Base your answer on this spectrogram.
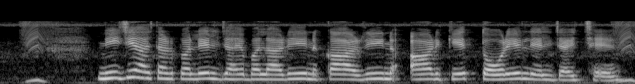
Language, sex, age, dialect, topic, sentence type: Maithili, female, 25-30, Bajjika, banking, statement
